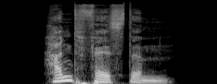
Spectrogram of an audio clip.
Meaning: strong dative masculine/neuter singular of handfest
- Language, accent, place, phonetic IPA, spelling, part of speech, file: German, Germany, Berlin, [ˈhantˌfɛstəm], handfestem, adjective, De-handfestem.ogg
